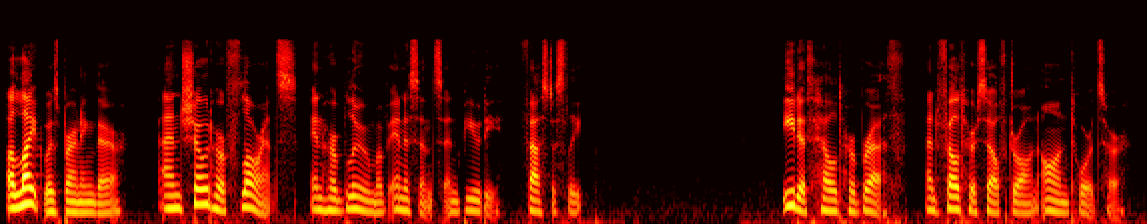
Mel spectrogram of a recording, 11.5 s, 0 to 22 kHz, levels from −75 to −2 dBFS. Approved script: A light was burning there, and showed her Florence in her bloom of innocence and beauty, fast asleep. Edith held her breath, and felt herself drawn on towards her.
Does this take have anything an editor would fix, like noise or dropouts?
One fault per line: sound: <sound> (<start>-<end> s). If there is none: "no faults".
no faults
